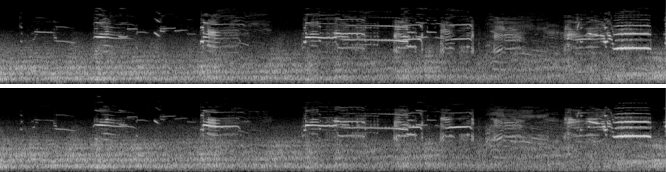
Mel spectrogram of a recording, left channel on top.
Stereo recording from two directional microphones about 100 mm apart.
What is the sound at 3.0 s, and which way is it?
Owl, 15° left (ahead or behind).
